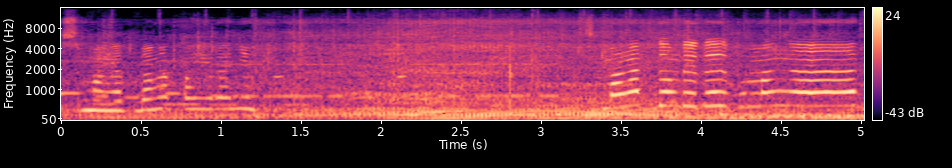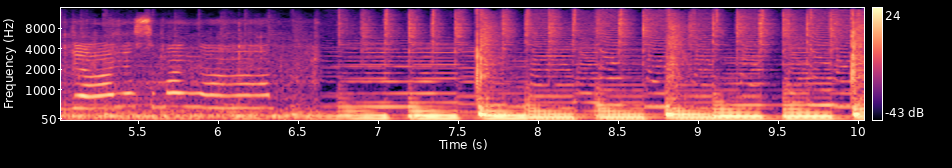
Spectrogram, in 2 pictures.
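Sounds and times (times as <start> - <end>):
vehicle engine approaching: 0.0 - 7.9.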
